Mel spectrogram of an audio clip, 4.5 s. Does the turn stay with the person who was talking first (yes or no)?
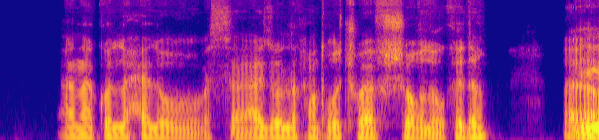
yes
